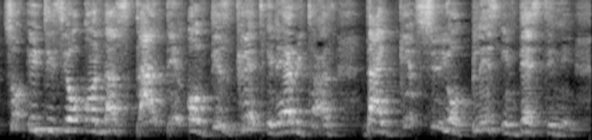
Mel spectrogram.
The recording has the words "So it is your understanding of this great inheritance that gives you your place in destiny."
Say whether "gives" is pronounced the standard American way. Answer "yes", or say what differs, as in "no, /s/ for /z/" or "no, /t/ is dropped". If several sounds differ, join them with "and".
no, /s/ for /z/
